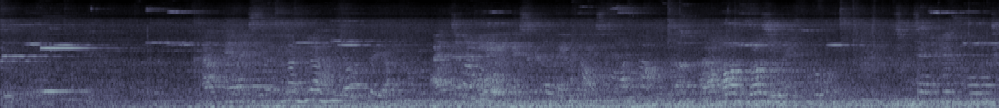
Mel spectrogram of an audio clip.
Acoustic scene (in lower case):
subway station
